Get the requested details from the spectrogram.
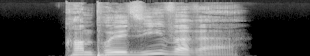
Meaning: inflection of kompulsiv: 1. strong/mixed nominative masculine singular comparative degree 2. strong genitive/dative feminine singular comparative degree 3. strong genitive plural comparative degree
- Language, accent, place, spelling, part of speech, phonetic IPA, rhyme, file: German, Germany, Berlin, kompulsiverer, adjective, [kɔmpʊlˈziːvəʁɐ], -iːvəʁɐ, De-kompulsiverer.ogg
